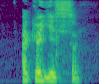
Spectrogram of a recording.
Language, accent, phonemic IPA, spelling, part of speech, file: French, Canada, /a.kœ.jis/, accueillisses, verb, LL-Q150 (fra)-accueillisses.wav
- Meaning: second-person singular imperfect subjunctive of accueillir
